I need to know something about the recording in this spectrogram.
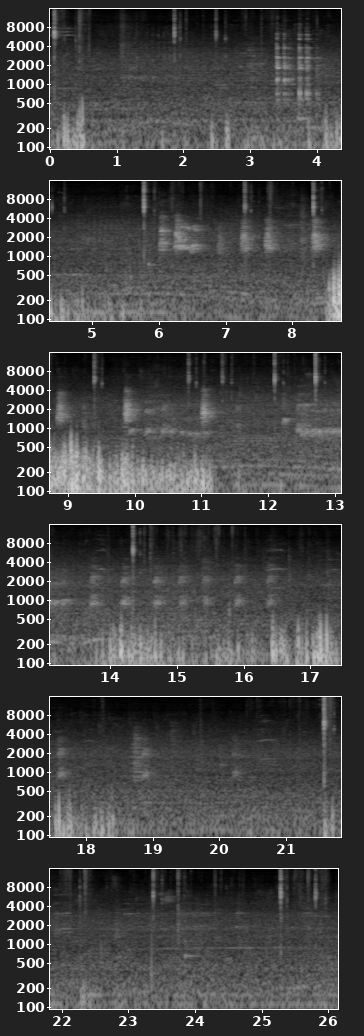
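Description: Pruning shears snip through small twigs with sharp clicks.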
